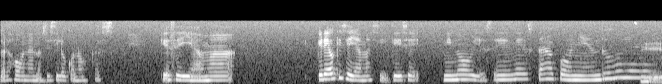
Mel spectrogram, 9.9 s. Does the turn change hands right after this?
Yes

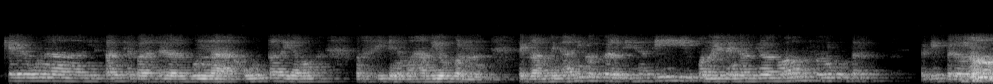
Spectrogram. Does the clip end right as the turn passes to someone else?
No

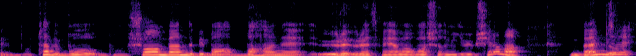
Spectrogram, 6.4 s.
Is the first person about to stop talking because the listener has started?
No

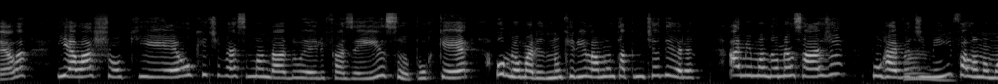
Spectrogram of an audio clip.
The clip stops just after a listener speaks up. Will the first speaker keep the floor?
Yes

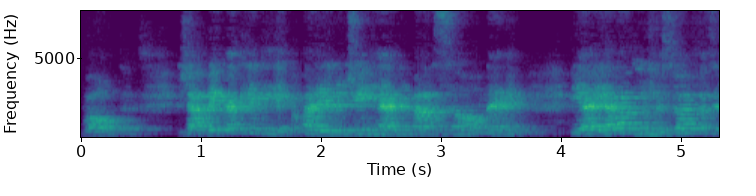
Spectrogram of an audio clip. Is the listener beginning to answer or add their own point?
No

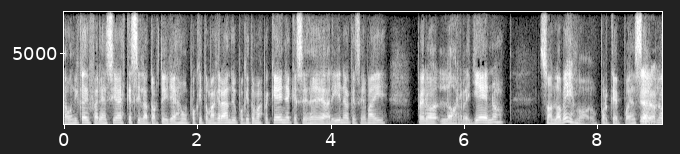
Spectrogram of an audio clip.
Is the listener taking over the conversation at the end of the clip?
No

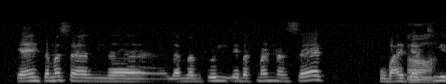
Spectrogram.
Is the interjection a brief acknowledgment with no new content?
Yes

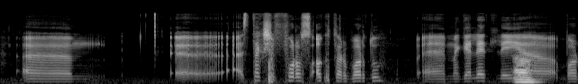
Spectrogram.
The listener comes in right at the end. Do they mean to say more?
No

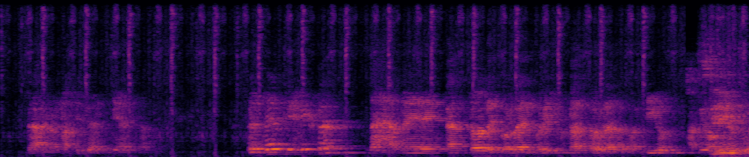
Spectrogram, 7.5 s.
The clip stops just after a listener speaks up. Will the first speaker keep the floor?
No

